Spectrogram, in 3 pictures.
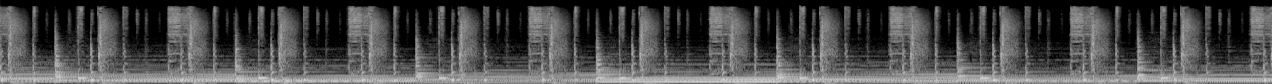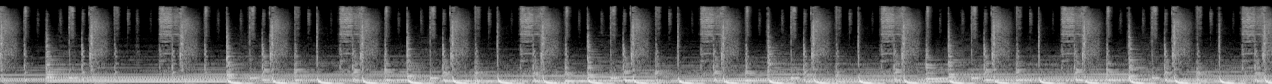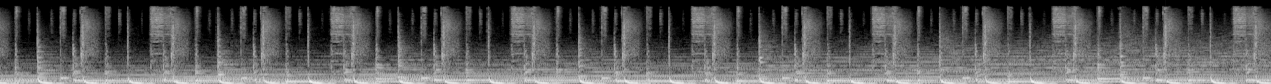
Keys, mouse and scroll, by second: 0.9 click, 1.8 click, 2.7 scroll up 2, 2.7-3.1 scroll down 2, 4.8 scroll down 1, 5.2-6.4 scroll up 3, 9.0 click, 10.3 click, 11.8 1, 12.3 0, 13.2 click, 14.1-14.6 scroll down 1, 15.1 scroll down 1, 15.5-15.8 scroll up 2, 19.2 click, 19.8 scroll down 1, 20.4 scroll up 1, 21.7 click, 23.0 click, 24.6 click, 26.0 click, 26.7 scroll down 1, 26.9 scroll up 1, 27.0-28.1 scroll down 2, 28.1-28.9 scroll up 1, 28.9 scroll down 1, 29.5 click, 31.0 click, 32.0 scroll up 1, 32.2-32.5 scroll down 1, 32.5 scroll up 1, 33.0-33.7 scroll down 1, 34.7 click, 36.1-36.6 scroll down 2, 37.7 0.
